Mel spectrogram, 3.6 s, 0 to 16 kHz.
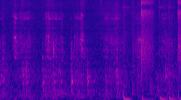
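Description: Ridgid 12-R die head threading a natural gas pipe, producing a quiet, uneven grinding and ratcheting rub with a few louder low clunks near the end, no talking.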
